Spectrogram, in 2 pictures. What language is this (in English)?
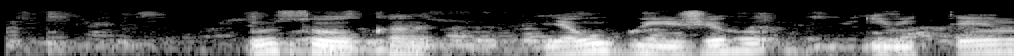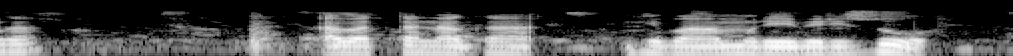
Kinyarwanda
